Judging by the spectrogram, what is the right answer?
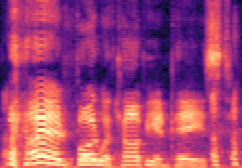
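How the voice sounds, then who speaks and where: A man's voice: sits high, lively intonation, a little slow, pushed and bright. A man in casual, joking chat as a co-host, laid-back and given to swearing. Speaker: co-host commenting.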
